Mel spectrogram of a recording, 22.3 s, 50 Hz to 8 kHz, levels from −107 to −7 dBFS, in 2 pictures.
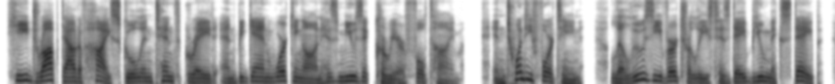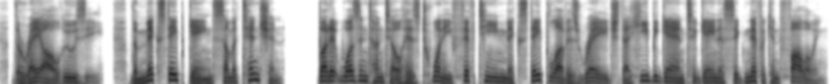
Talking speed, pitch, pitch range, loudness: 145 wpm, 140 Hz, 120-165 Hz, -27 LUFS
